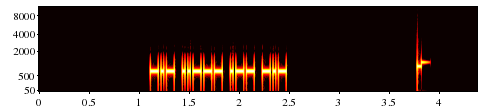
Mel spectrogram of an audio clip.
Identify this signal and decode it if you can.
Morse code, heard as a keyed tone, about 44 wpm, 700 Hz. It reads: K2WK
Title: Easy Call Signs - 45wpm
